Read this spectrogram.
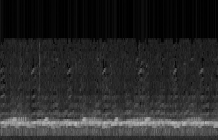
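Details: Evening frogs in full chorus, a thick high-pitched trilling with slight pulsing texture, continuous and steady, little else audible beneath it.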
